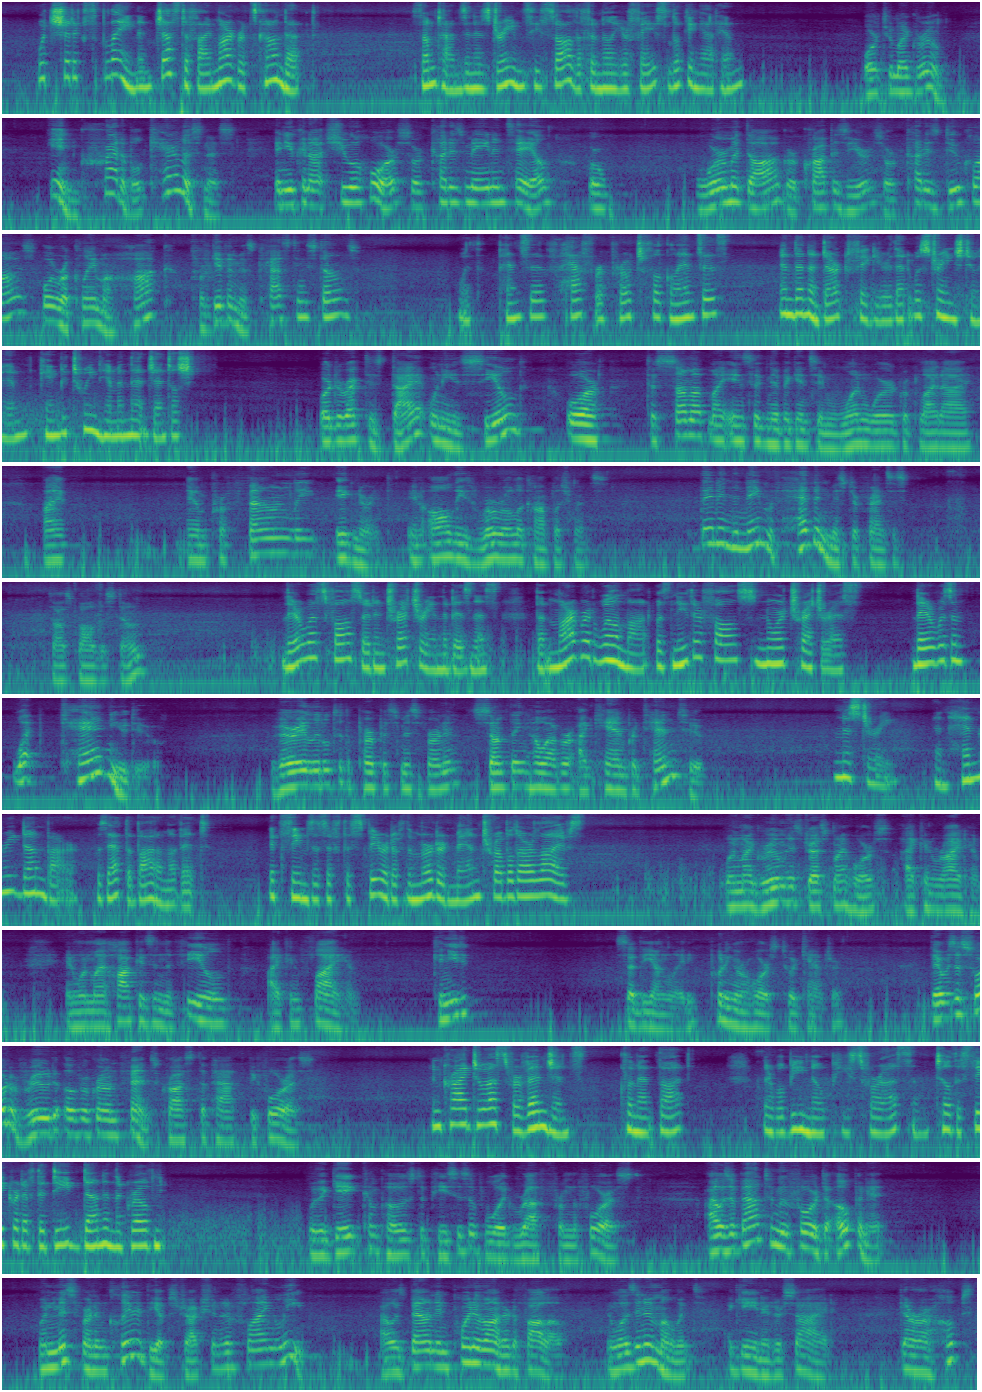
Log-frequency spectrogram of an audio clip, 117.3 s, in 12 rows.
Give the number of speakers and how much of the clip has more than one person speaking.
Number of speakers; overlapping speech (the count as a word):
two, no overlap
